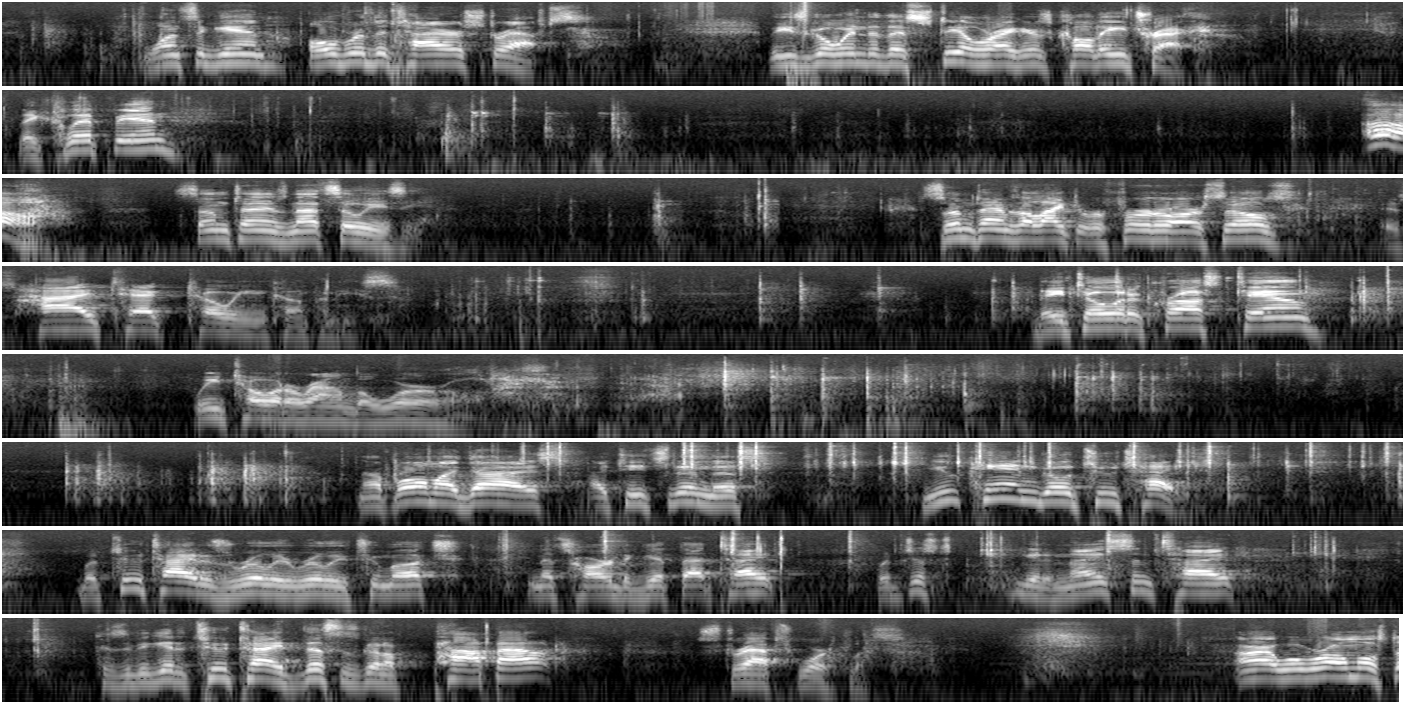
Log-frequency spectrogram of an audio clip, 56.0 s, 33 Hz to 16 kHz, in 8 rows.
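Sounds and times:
light metal clicks and knocks: 0:16.7 - 0:18.0, 0:22.6 - 0:28.4, 0:35.3 - 0:42.2
metal strap hardware clicking: 0:36.7 - 0:42.3, 0:44.4 - 0:49.4.

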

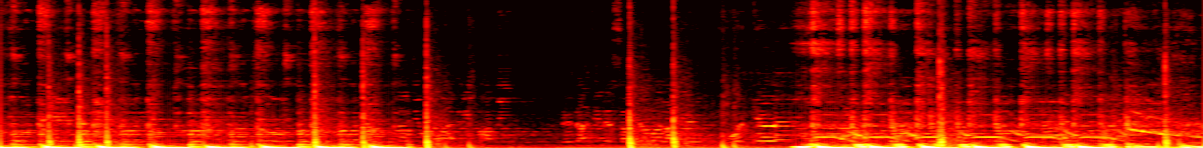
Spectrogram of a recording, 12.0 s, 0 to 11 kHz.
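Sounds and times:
loud music with heavy bass beat: 0:00.0 - 0:04.2, 0:07.9 - 0:12.0
faint music: 0:00.0 - 0:12.0
fireworks bangs: 0:00.3 - 0:01.6, 0:02.3 - 0:05.1, 0:06.2 - 0:07.7, 0:09.2 - 0:10.0, 0:11.3 - 0:12.0
voices: 0:02.3 - 0:12.0.

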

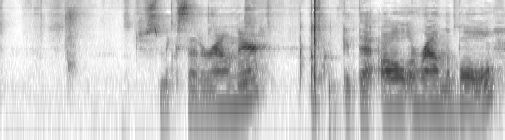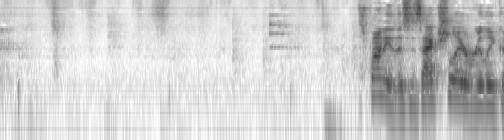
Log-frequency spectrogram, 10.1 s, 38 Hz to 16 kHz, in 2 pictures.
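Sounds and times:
hands kneading dough: 0:00.0 - 0:10.0.

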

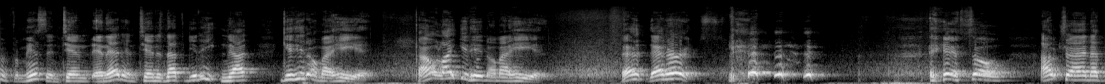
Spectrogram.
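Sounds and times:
man laughing: 0:07.3 - 0:08.4, 0:09.3 - 0:09.8.

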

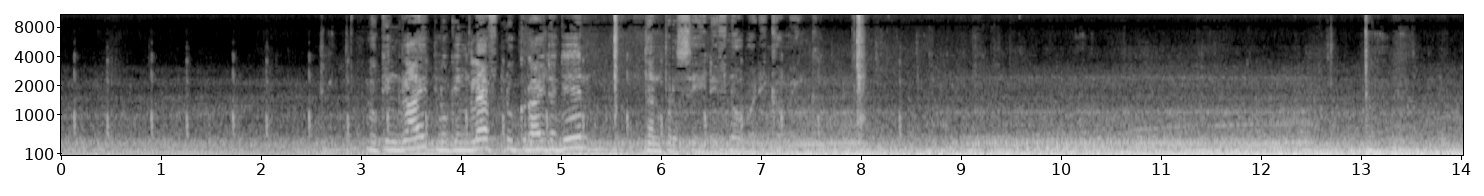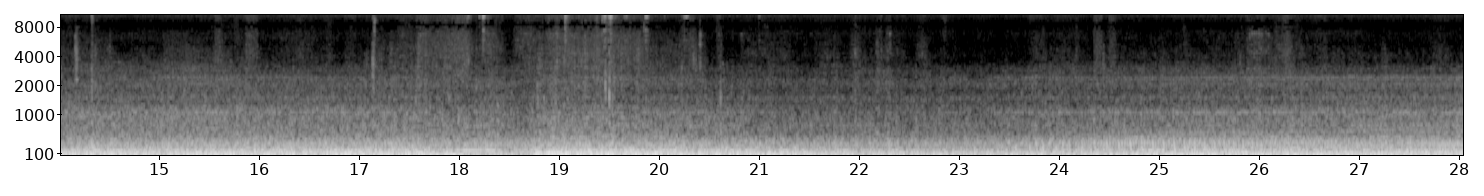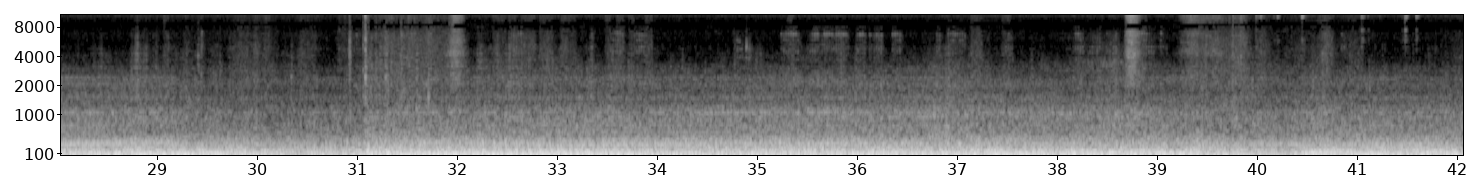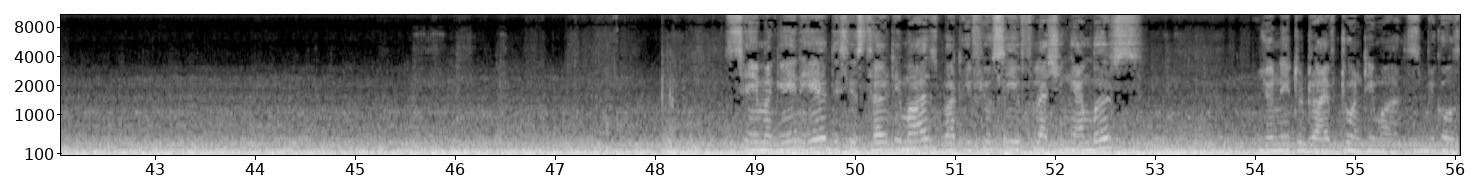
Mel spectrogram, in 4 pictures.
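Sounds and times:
car engine rumble: 0:00.0 - 0:56.0
road noise: 0:00.0 - 0:56.0.

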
